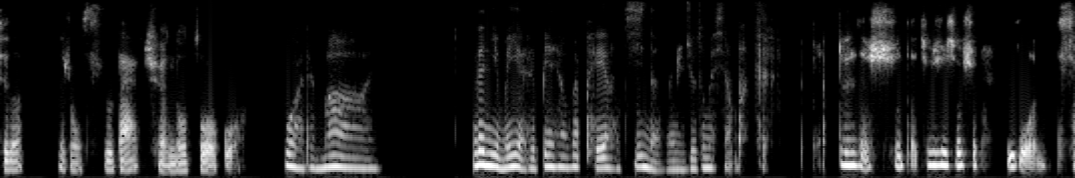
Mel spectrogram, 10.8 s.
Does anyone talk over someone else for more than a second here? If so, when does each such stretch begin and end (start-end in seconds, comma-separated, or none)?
none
